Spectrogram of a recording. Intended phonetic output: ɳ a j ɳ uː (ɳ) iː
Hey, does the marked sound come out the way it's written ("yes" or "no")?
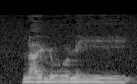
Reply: yes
